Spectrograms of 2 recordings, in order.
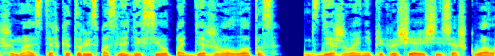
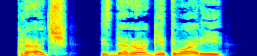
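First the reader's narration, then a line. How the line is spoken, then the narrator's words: Elder master shouting. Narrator (Russian): выкрикнул старший мастер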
